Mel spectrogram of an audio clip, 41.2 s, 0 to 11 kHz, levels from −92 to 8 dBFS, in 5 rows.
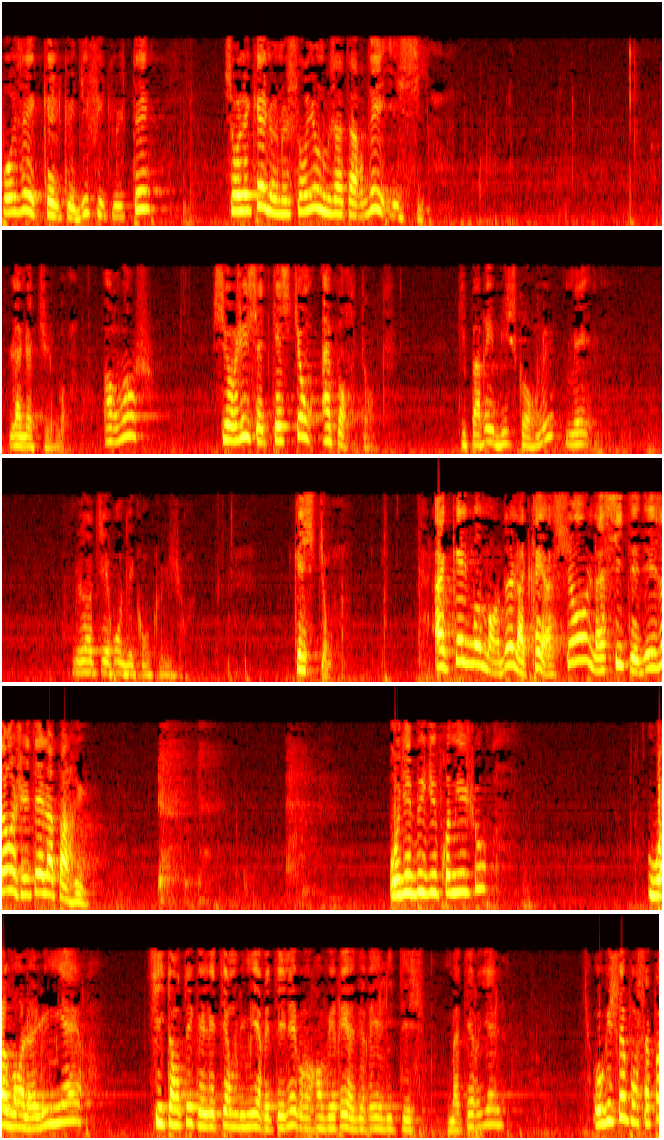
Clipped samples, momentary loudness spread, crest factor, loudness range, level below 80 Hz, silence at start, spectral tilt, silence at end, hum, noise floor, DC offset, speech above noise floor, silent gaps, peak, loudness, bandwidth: under 0.1%; 19 LU; 18 dB; 13 LU; -44 dBFS; 0 s; -6 dB/octave; 0 s; none; -53 dBFS; under 0.1%; 38 dB; none; 0 dBFS; -15 LUFS; 6.6 kHz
